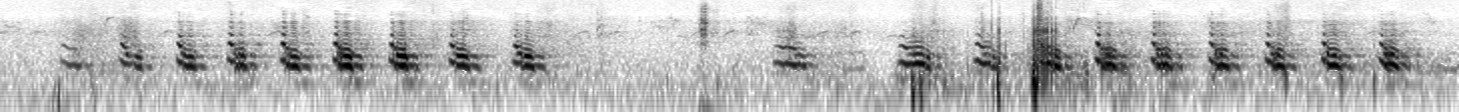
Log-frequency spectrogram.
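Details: Turkey at an observatory gobbling: fast, rattling bursts of stacked notes, about three to four per second, in two long runs split by a short pause, with a few knocks and clicks in between.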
